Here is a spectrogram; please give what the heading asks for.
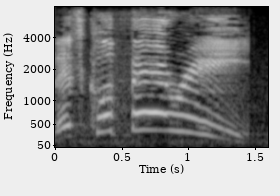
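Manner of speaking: high, slow cartoon TV reveal; Pokemon TV announcer. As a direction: stretch it like the show's catchphrase. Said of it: "and it said".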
